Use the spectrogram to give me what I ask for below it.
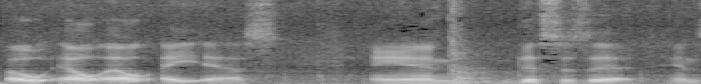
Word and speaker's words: olla: how you pronounce it whether it's all your's or ollas it's olles and this is it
